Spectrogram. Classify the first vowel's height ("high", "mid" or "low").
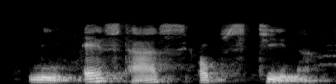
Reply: high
